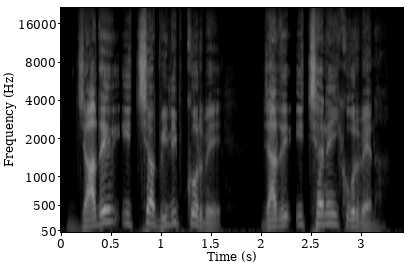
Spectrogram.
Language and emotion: Bengali, neutral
